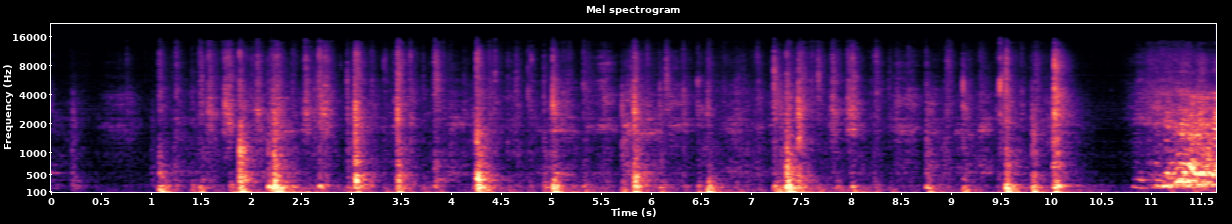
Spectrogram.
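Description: Feet thump on a wooden floor as a woman dances.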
